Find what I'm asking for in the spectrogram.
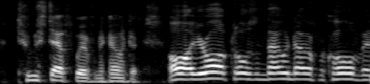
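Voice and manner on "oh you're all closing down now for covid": high, loud mock shout. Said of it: "shouting in the shop".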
